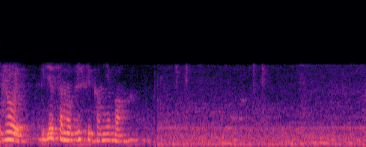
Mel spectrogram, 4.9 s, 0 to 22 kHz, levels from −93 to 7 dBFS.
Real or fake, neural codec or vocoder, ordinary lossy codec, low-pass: fake; autoencoder, 48 kHz, 128 numbers a frame, DAC-VAE, trained on Japanese speech; Opus, 32 kbps; 3.6 kHz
